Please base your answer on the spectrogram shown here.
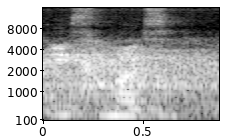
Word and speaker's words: isthmus: We will write it as isthmus, but when we will pronounce, we have to say it as isthmus.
